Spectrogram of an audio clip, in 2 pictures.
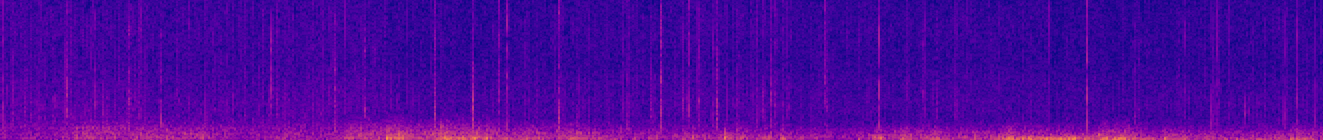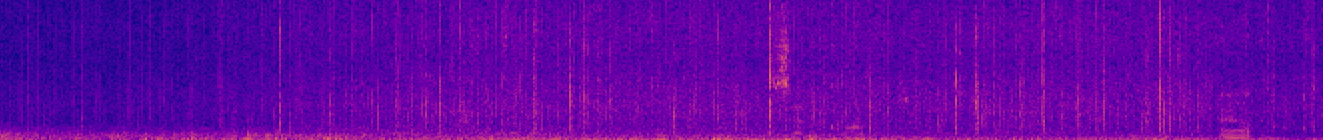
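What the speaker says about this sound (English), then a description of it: "the time between the lightning flash and the thunder" Thunder rumbles through a steady rainstorm in Algonquin Park, low rolling booms swelling twice over continuous rain patter on surfaces, with faint voices in the background.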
